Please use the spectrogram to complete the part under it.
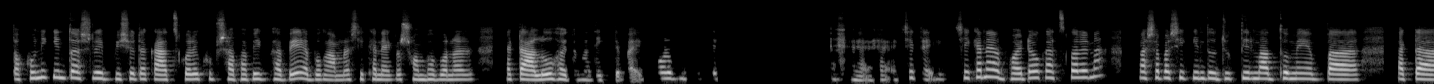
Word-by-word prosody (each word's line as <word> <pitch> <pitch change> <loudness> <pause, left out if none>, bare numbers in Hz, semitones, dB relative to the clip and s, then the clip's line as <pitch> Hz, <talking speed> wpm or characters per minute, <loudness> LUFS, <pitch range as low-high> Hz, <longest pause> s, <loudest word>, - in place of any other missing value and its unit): তখনই 285 +6 +1
কিন্তু 310 -1 0
আসলে 285 0 0 0.2
বিষয়টা 250 +1 -1
কাজ 225 -1 +5
করে 240 0 +4
খুব 245 - -7
স্বাভাবিকভাবে 235 0 0
এবং 225 0 -2
আমরা 215 +2 -3
সেখানে 240 -1 -2
একটা 225 +1 -4
সম্ভাবনার 225 -1 0 0.4
একটা 240 +1 +2
আলোও 225 +3 +6
হয়তোবা 215 -2 -3
দেখতে 205 -2 -7
পাই। - - -7 0.2
পরবর্তীতে 270 - -4 1.3
হ্যাঁ, 200 -3 -6
হ্যাঁ 215 +1 -12
সেটাই। 275 -7 -8 0.3
সেখানে 335 +4 +1
আর 320 - +3
ভয়টাও 260 +4 +2
কাজ 300 -1 -1
করে 320 0 +5
না। - - -3 0.4
পাশাপাশি 295 0 0
কিন্তু 280 -1 0
যুক্তির 270 +1 -1
মাধ্যমে 265 +1 +3 0.3
বা 245 - +6 0.7
একটা 245 +1 +3
250 Hz, 140 wpm, -22 LUFS, 225-285 Hz, 1.3 s, আলোও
